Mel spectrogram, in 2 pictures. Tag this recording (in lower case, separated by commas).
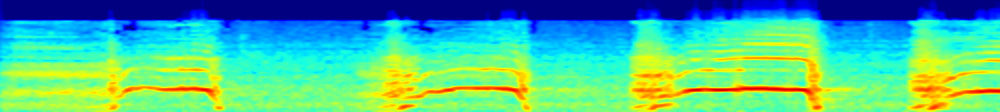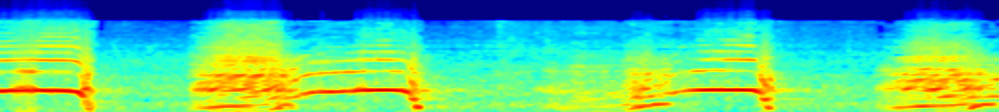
cow lowing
